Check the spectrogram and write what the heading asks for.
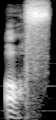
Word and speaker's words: of: OK，这边的 of 跟刚才那个 off off 不太一样，这个是 of 这个。 F 的发音虽然在这边是 F，但是呢，它的发音是 V 这个声音。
